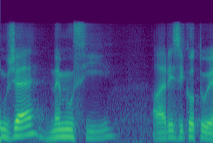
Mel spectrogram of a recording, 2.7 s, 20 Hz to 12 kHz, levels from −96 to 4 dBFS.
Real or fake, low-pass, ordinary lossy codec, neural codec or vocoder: fake; 7.2 kHz; Opus, 64 kbps; codec, 16 kHz, 0.7 kbps, FocalCodec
